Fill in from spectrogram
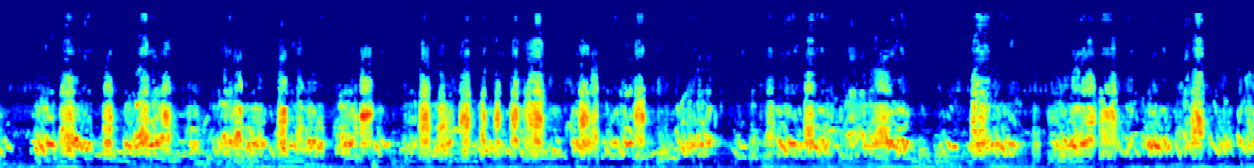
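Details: A group of happy budgies keeps up steady, busy chattering, fast overlapping chirps and warbled trills with brief dips between phrases.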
